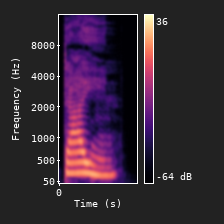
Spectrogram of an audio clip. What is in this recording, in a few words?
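"dying", American English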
